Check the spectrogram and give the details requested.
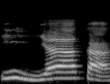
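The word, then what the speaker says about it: إِيَّاكَ: Nah, seperti di surat Al-Fatihah ada iyyaka. Nah, kita bacanya iyyaka na'budu ya, bukan iyyaka tapi iyyaka.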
